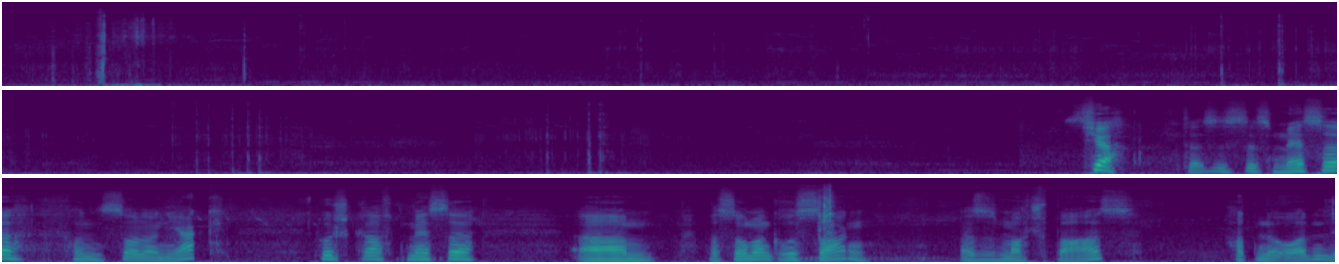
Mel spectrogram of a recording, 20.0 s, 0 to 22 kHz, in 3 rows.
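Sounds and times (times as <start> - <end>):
wood cracking: 0.1 - 2.2, 3.0 - 8.4, 9.0 - 10.0, 17.2 - 18.2
knife cutting dry wood: 1.4 - 10.1.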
